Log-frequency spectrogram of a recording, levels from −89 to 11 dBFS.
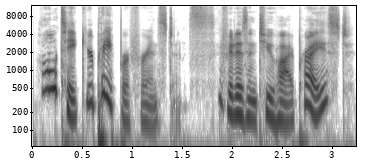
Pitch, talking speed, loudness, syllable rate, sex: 200 Hz, 205 wpm, -17 LUFS, 6.4 syllables/s, female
